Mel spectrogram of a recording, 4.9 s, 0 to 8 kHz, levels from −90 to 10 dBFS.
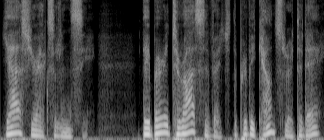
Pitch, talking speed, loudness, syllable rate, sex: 120 Hz, 135 wpm, -19 LUFS, 5.2 syllables/s, male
